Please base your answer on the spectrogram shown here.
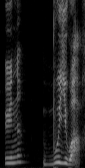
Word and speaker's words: bouilloire: So as I've mentioned, our L's here are silent. Une bouilloire. Now let's do this step by step. Bouille. So think of pronouncing something like B-O-U-Y. Bouille. And then war. W-A-R. Bouilloire.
